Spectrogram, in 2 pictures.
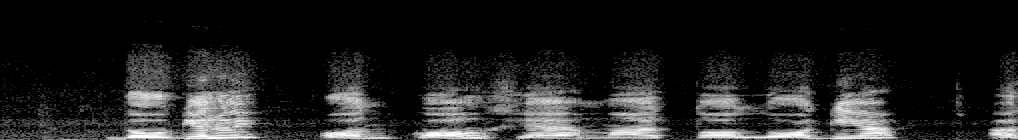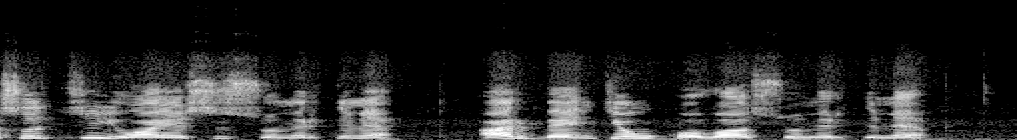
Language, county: Lithuanian, Klaipėda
